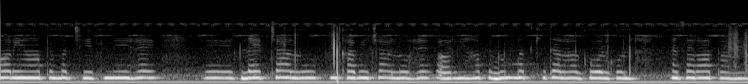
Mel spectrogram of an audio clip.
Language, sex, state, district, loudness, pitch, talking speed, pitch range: Hindi, female, Odisha, Khordha, -12 LUFS, 295 Hz, 170 wpm, 285-300 Hz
